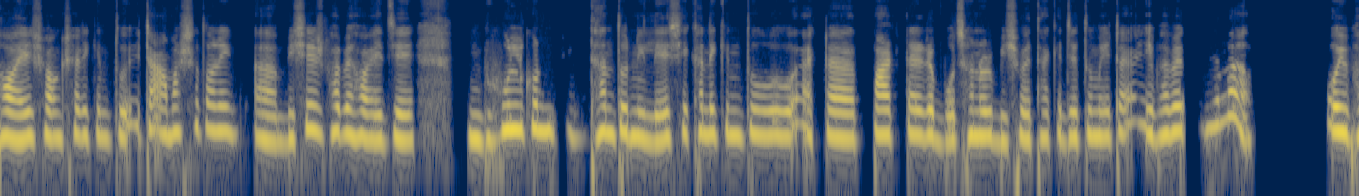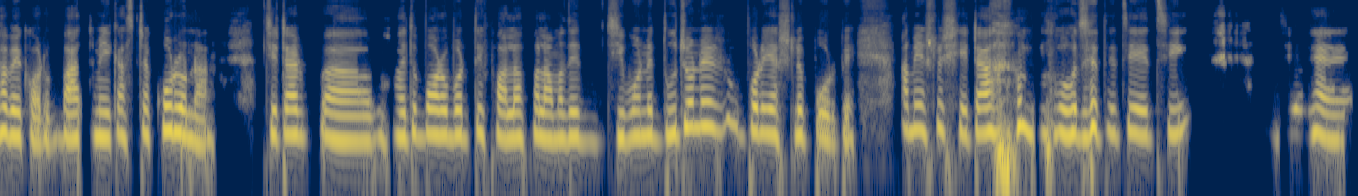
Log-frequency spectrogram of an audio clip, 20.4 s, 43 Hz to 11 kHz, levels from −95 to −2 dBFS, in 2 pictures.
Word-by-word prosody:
হয় 230 -2 +4 0.2
সংসারে 235 +1 -2
কিন্তু 230 -1 -6
এটা 280 - -4
আমার 260 +1 -1
সাথে 300 -1 -7
অনেক 270 -1 0 0.2
আ - - 0 0.2
বিশেষভাবে 260 +2 0
হয় 220 -2 +1
যে 220 - +4 0.6
ভুল 280 +7 +4
কোন 285 -2 +3 0.2
সিদ্ধান্ত 245 +2 -2
নিলে 210 -2 0
সেখানে 255 0 -2
কিন্তু 245 +1 -1 0.4
একটা 235 +1 -2 0.3
পার্টনারের 245 -1 +2
বোঝানোর 235 +3 +1
বিষয় 215 +2 -3
থাকে 225 +1 -6
যে, - - +2
তুমি 235 -1 0
এটা 255 +2 -5 0.2
এভাবে 245 +3 +3
করো 295 +1 -6
না, - - +3 0.7
ঐভাবে 260 -2 +5
করো। 215 - -1
বা 220 - +5
তুমি 235 -1 0
এই - - -13
কাজটা 240 +2 -3
করো 270 -2 +8
না। - - -1 0.5
যেটার 245 0 +3 0.2
আ - - +4 0.5
হয়তো 230 +2 +1
পরবর্তী 245 0 +3
ফলাফল 225 +1 +1
আমাদের 225 +1 +1 0.2
জীবনে 235 +1 +1
২ 245 - +1
জনের 305 0 +4 0.2
উপরেই 255 +1 +2
আসলে 245 +2 -1
পড়বে। 215 -3 -2 0.4
আমি 280 0 +1
আসলে 290 +3 -3
সেটা 255 0 +1 0.5
বোঝাতে 255 +2 +3
চেয়েছি 250 -1 -1 0.9
যে 250 - -6
হ্যাঁ। 225 -4 +2
245 Hz, 160 wpm, -22 LUFS, 230-260 Hz, 0.9 s, করো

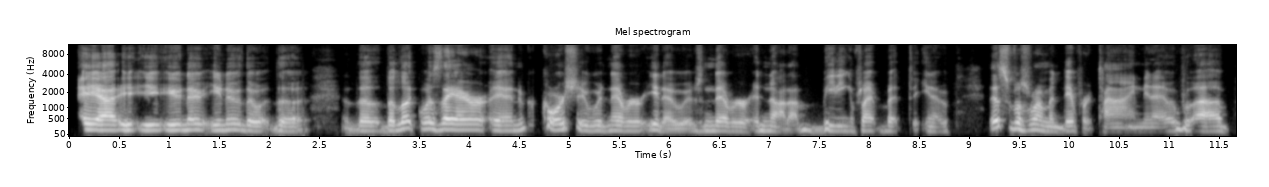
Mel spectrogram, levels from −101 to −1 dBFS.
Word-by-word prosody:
Uh, - - +8
yeah, 155 -2 +9
you 160 0 +3
you 150 -1 0
you 155 +1 +2
knew 165 +1 +2
you 150 -1 -1
knew 165 +2 -2
the 135 -3 0
the 125 -3 -3 0.5
the 135 -2 -2
the 145 - +1
look 195 +5 +3
was 180 -3 -1
there, 160 -2 +6
and, 145 0 -1
of 185 - -9
course, 170 +3 +2
she - - -3
would 140 -1 -6
never, 135 -2 -2
you 165 +1 +1
know, 65 - -4
it - - -6
was 130 - -12
never 135 -3 -2
uh, 135 - -6
not 135 -2 -3
a - - -5 0.2
beating 135 -6 -5
of 130 - -17
flat, 140 -1 -1
but - - -6
t - - -17
you - - -11
know, - - -11 0.4
this 420 - +2
was 185 -4 0
from 155 -4 -1
a - - -3
different 135 +4 -4
time, 115 +1 -5
you 115 - -8
know, 120 +5 -6 0.2
uh 130 0 +2
145 Hz, 230 wpm, -24 LUFS, 130-160 Hz, 0.5 s, yeah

